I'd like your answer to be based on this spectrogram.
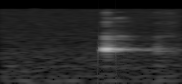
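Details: Person sitting at a table with a persistent case of hiccups; a single short, sharp catching sound in a quiet room, a hiccup.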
